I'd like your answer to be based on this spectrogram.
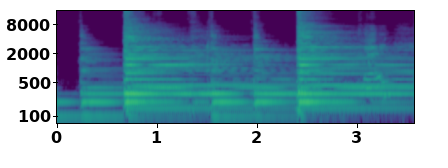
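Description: Acoustic guitar plays a bouncy hick-hop groove: single bass notes plucked twice, then loud full strums ringing out, repeating in a loose rhythm with no talking.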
